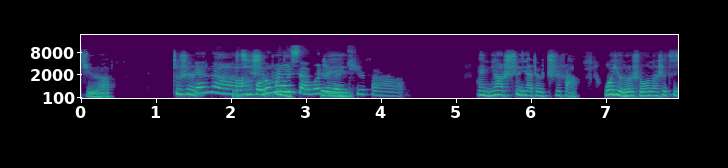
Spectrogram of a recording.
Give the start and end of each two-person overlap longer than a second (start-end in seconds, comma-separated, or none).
1.4-3.6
